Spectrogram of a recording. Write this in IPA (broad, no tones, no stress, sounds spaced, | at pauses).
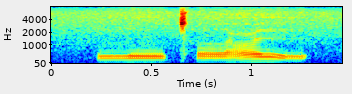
lː oː ǀʰ ɔː ʕ ɵː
